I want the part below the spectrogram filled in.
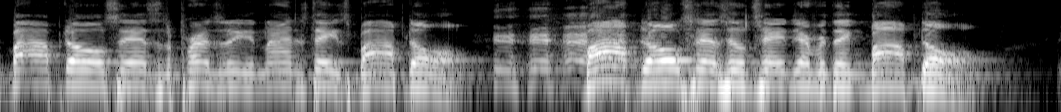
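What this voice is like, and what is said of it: Bob Dole impression. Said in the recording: “do a Bob Dole impression.”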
